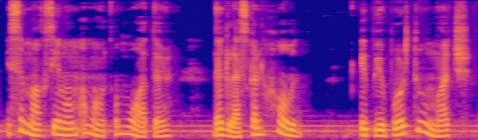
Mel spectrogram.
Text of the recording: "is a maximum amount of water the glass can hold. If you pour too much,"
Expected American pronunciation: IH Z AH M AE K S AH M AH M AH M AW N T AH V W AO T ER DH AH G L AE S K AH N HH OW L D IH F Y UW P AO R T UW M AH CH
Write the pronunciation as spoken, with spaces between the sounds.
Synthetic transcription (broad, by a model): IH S AH M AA K S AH M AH M AH M AW N T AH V W AO T ER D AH G L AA S K AH N HH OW W D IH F Y UW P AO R T UW M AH CH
